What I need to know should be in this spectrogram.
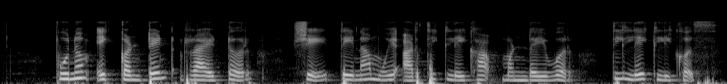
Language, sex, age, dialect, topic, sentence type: Marathi, female, 25-30, Northern Konkan, banking, statement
